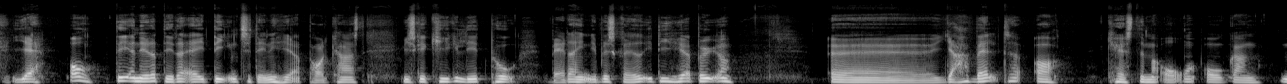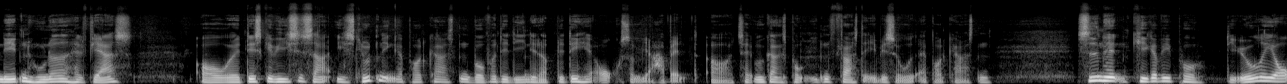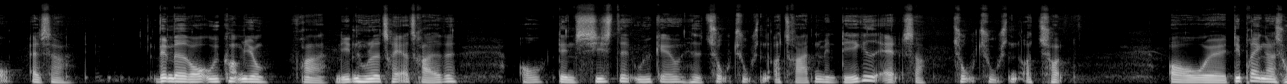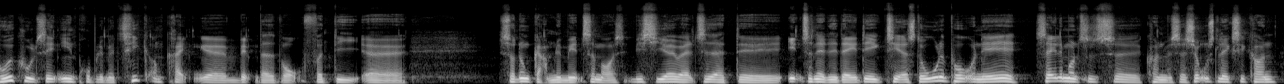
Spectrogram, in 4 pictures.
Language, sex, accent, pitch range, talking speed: Danish, male, native, 105-130 Hz, 155 wpm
